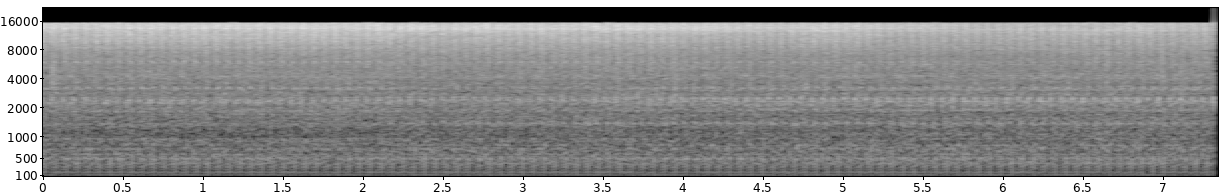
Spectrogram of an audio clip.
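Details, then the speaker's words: Air compressor pump building pressure, around 40 PSI: sharp regular clacking about three times a second over the pump drone, from one cylinder only under pressure; piston slap or bad piston ring suspected, cause unknown. "now it's kind of clack in one of the uh cylinders when it gets under pressure right now it's not doing it"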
